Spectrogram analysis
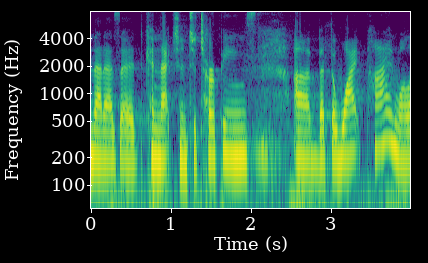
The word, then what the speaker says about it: terpene: volatile oils specifically the terpenes terpene what does that sound like Turpin thyme you're not drinking turpitide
